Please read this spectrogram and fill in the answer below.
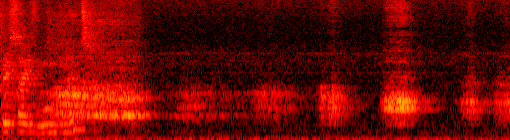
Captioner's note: dragging sound playing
